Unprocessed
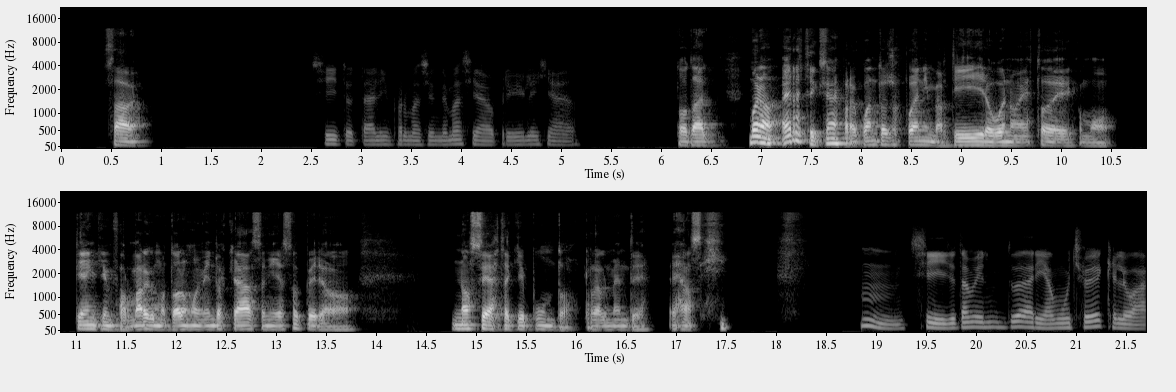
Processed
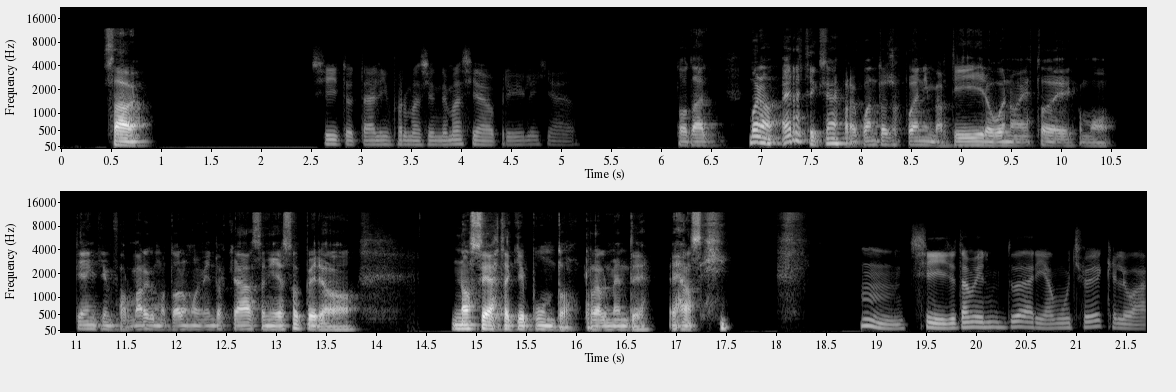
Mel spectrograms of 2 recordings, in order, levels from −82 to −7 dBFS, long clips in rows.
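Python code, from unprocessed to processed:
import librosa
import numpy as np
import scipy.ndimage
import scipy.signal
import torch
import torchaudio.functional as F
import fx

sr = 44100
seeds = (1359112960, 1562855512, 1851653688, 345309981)

y = fx.gain(x, sr, db=fx.line((4.22, 8.5), (4.84, -4.0), (12.47, -4.0), (13.05, 7.0), (20.21, 7.0), (20.61, 0.0)))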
